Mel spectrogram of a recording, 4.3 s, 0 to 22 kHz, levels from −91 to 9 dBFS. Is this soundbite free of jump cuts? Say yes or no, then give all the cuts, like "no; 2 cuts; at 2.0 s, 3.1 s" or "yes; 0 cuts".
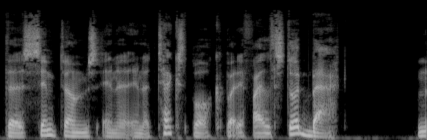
yes; 0 cuts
